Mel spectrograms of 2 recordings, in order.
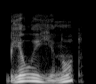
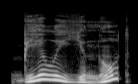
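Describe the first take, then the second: First: Short questioning echo, rising at the end; puzzled question. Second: Slow, stretched question with a big rise; drawn-out disbelief. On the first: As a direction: ask it briefly, mildly puzzled. First take of repeated surprised question. (недоумённый вопрос) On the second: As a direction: draw out both words in disbelief. (протяжно, с изумлением) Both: A narrator's reading.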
